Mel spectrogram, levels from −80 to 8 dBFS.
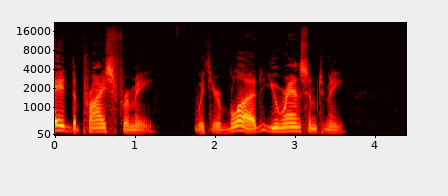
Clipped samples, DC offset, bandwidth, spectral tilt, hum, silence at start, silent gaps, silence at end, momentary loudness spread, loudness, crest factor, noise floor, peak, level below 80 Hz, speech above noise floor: under 0.1%; under 0.1%; 19.5 kHz; -5.5 dB/octave; none; 0 s; none; 0.8 s; 14 LU; -26 LUFS; 20 dB; -71 dBFS; -8 dBFS; -72 dBFS; 46 dB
